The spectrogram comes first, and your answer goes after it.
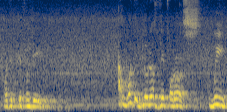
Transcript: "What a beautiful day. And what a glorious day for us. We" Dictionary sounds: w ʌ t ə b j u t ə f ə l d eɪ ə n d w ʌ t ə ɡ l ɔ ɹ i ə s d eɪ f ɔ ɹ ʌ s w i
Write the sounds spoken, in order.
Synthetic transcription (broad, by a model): w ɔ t ə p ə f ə n d eɪ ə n w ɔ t ə ɡ l ɔ ɹ i ə s d eɪ f ɔ ɹ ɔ s w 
